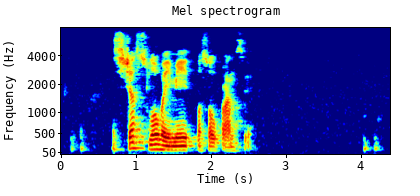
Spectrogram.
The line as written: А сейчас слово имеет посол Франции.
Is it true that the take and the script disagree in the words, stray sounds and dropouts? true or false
false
